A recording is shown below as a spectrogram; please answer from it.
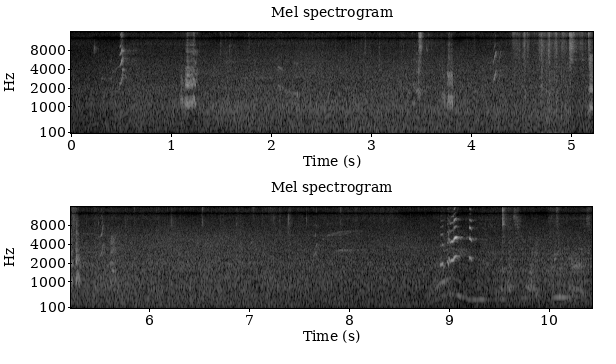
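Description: Rainbow lorikeets give brief, harsh screeches scattered through the clip, with a quick chattering burst near the end, over a steady rushing background hiss.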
